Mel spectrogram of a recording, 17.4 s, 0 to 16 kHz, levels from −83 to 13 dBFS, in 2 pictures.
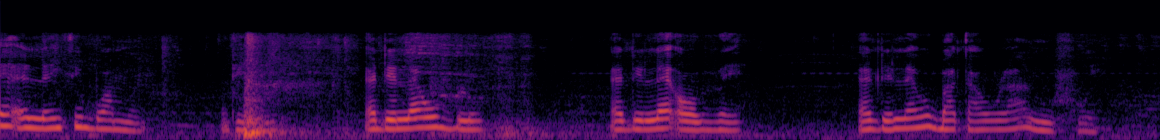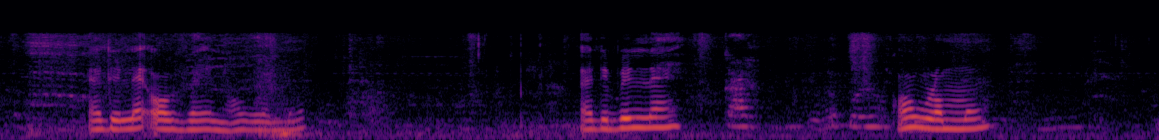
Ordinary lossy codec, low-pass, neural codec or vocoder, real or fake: AAC, 64 kbps; 7.2 kHz; none; real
